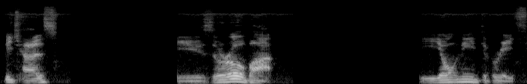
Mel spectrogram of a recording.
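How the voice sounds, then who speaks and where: A man's voice: sits low, slow pace, husky, poor audio. A man chatting casually as a co-host, explaining things in a rambling, nitpicky way. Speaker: podcast co-host reading and riffing on a novel. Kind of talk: casual banter and commentary.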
